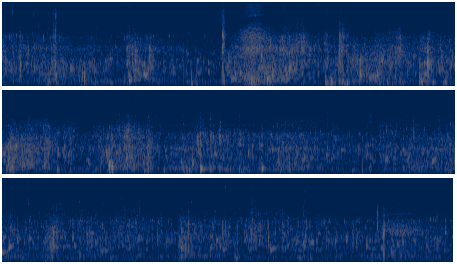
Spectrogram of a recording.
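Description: A creek in Sivas, Turkey, flows over sand and stones, giving a faint, continuous babble and trickle with small splashy bursts and no voices.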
